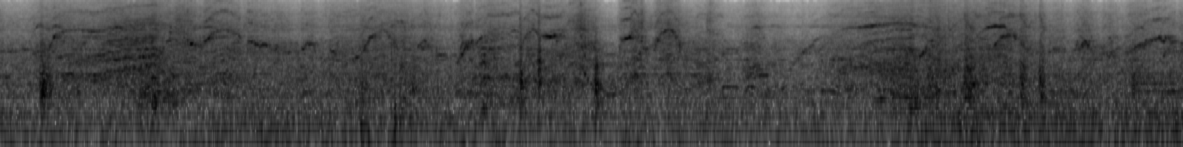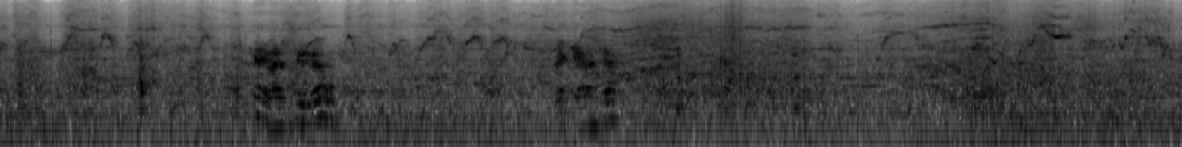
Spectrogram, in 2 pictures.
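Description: Radio-controlled off-road trucks racing on a dirt track, their motors whining and swooping up and down in pitch with the throttle, over a background of indistinct voices.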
